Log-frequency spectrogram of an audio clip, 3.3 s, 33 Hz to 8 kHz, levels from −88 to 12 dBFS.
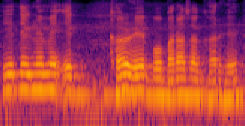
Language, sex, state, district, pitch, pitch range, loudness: Hindi, male, Meghalaya, West Garo Hills, 135 Hz, 130-160 Hz, -15 LUFS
